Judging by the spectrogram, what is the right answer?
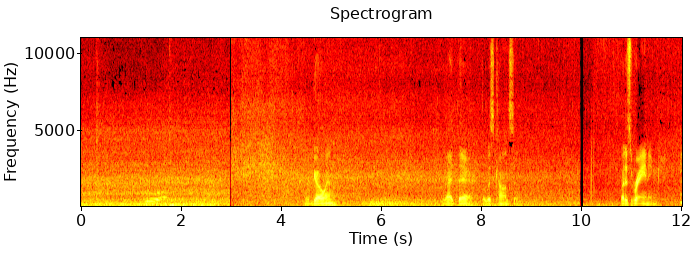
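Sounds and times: low rumble: 0.0s - 10.8s
steady rain hiss: 3.0s - 12.0s.

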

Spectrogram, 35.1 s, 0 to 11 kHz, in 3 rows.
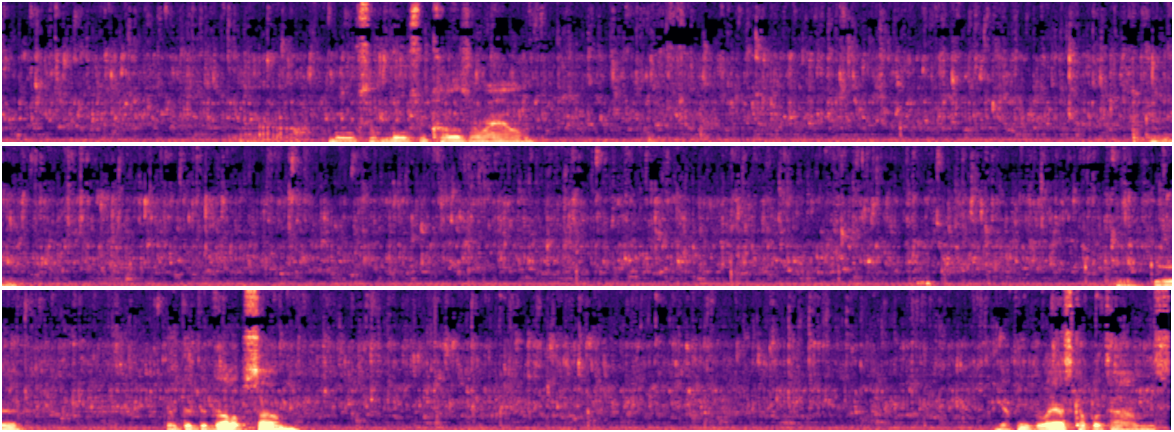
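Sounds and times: aquarium filter trickling water: 0.0s - 35.0s.

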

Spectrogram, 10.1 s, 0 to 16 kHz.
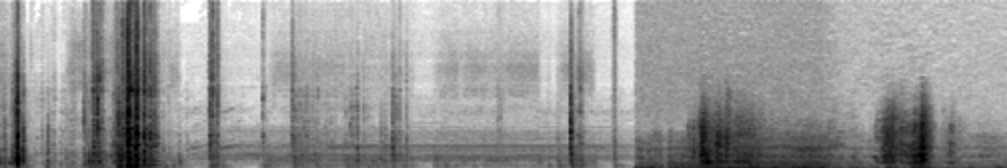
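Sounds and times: tape transport whirring: 0.0s - 10.0s.

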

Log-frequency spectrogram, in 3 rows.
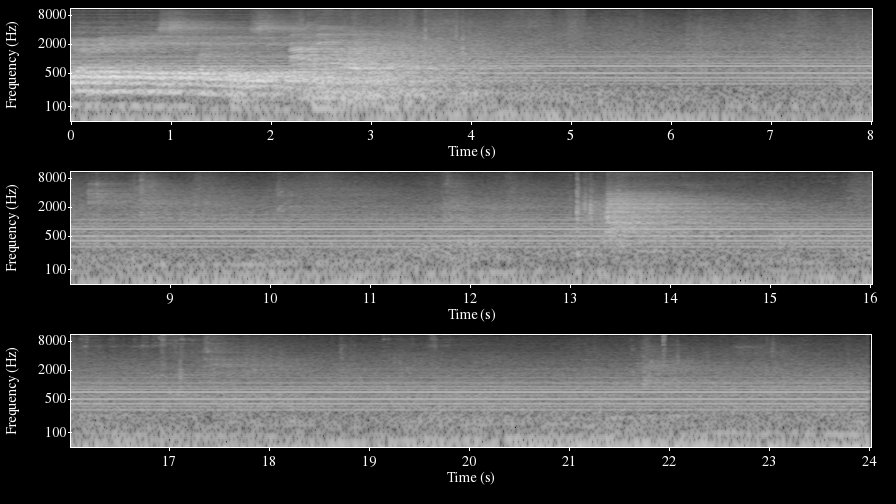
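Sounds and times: hum of held tones: 0.0s - 24.0s.

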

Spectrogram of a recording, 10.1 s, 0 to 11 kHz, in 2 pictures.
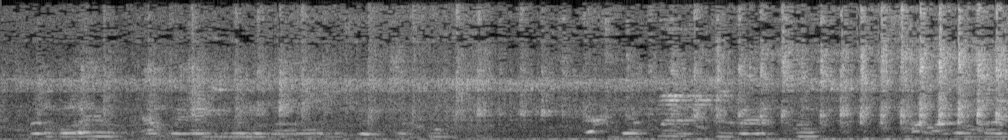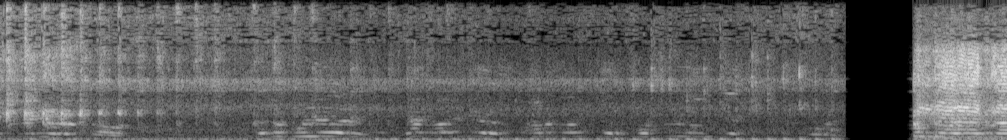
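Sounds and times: small engines rumbling: 0.0s - 10.0s.

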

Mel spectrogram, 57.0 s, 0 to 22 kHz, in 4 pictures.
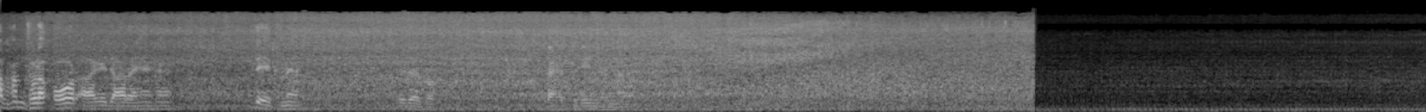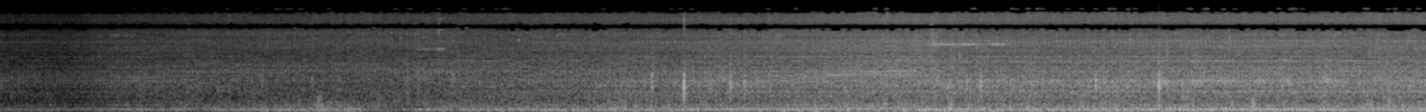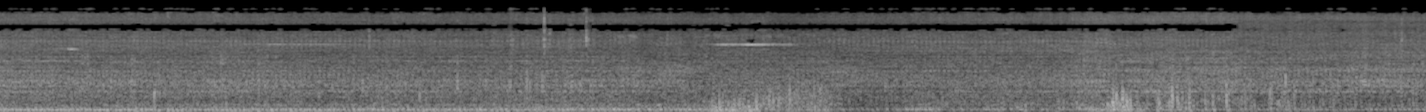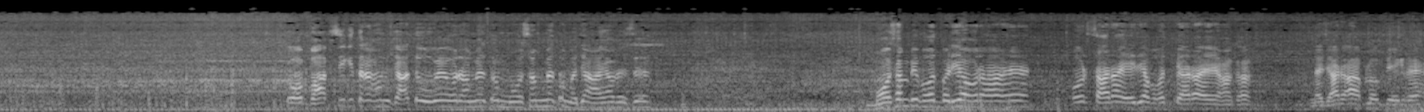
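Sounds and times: motorcycle engine: 0.0s - 57.0s
tyres on gravel: 28.8s - 47.1s.

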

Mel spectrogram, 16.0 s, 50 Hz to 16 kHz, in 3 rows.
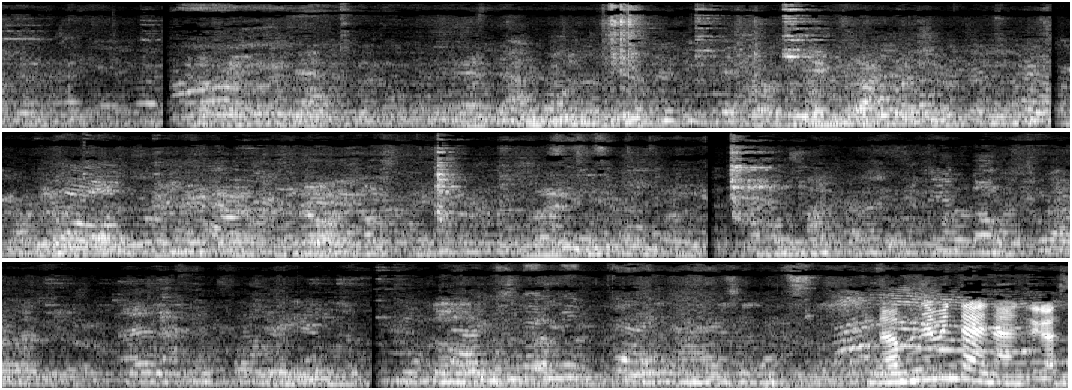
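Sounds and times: many people talking: 0.0s - 16.0s.

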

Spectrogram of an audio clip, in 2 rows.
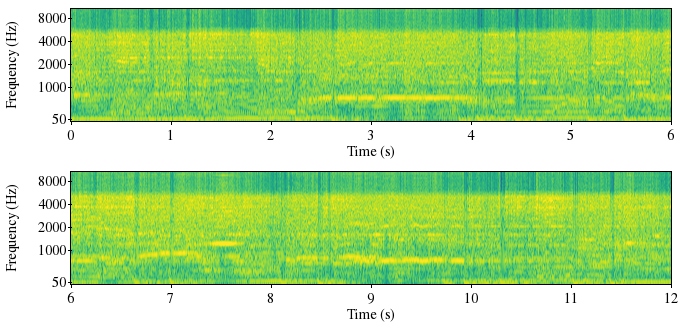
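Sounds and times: live metal band playing: 0.0s - 12.0s
shouts: 5.9s - 10.2s.

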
